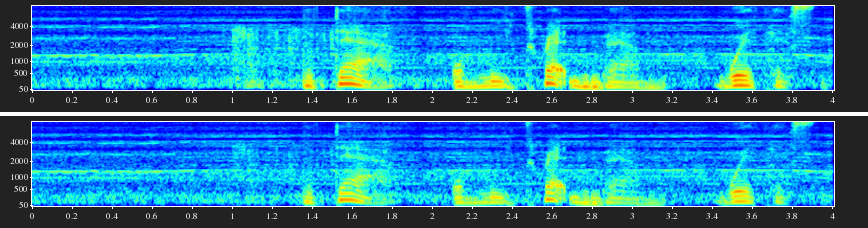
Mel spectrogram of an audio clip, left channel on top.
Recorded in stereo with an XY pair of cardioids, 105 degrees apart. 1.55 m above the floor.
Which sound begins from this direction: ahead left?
A woman speaking, at 1.4 s.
